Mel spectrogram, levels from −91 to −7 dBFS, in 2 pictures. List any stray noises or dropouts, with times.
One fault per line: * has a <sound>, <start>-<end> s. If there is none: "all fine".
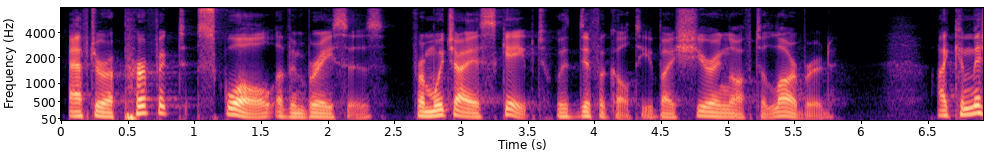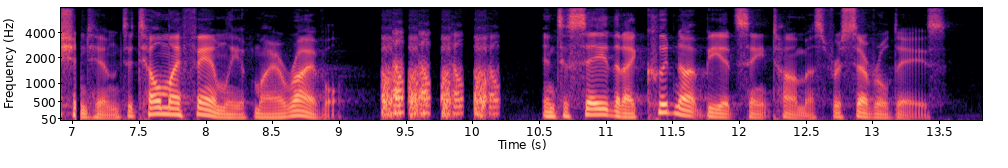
* has a dropout, 7.0-7.1 s
* has a laugh, 9.3-10.2 s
